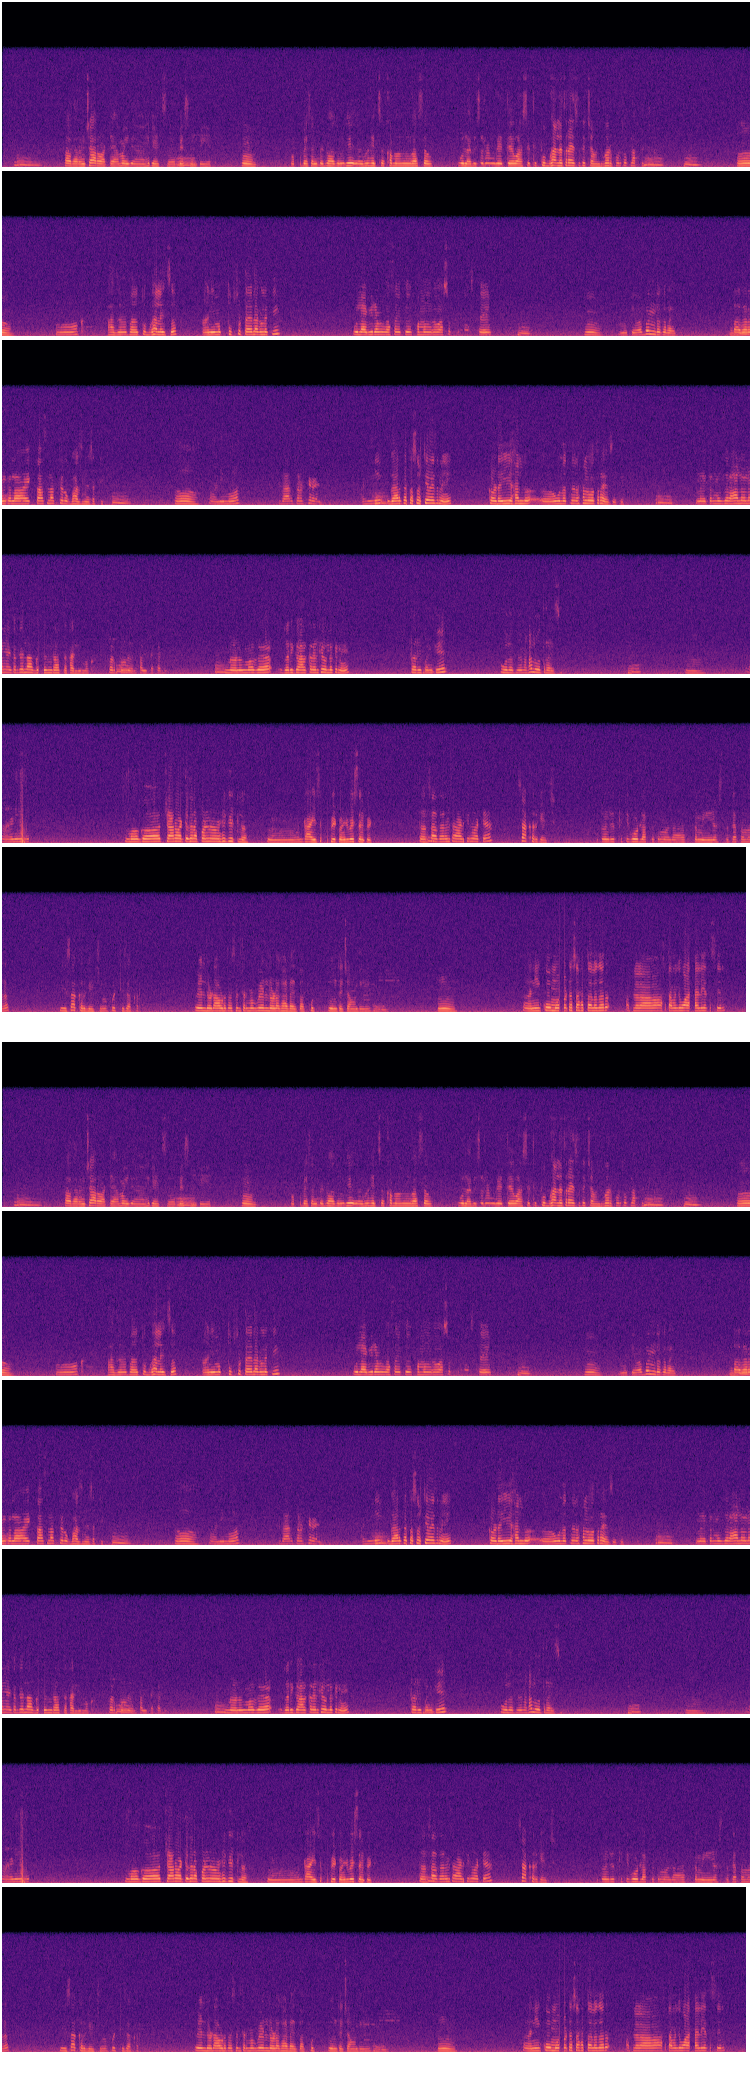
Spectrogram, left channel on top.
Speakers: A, on the right (about 60°); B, on the left (about 85°).
A: हो..
B: साधारण चार वाट्या मैदा हे घ्यायचं
A: हम्म
B: बेसनपीठ हम्म.. बेसनपीठ
A: हम्म
B: भाजून घ्यायचं खमंग अस गुलाबीचा रंग येतय वास येतय तूप घाल राहायचं त्याच्यामध्ये भरपर तूप लागतय
A: हम्म हम्म
B: हा मग भाज तूप घालायचं आणि मग तूप सुटायला लागलं की गुलाबी रंग असा येतोय खमंग वास सुटलेला असतोय
A: हम्म
B: हम्म मग तेव्हा बंद करायचं साधारण
A: बर
B: त्याला एक तास लागतोय बघ भाजण्यासाठी
A: हम्म
B: हा आणि मग गारकत ठेवायचं आणि
A: हा.
B: गार तर तसच ठेवायचं नाही कडई हलव उल्हतन्यानं हलवत राहायचं ते
A: हम्म
B: नायतर मग जर हलवलं नाय तर ते लागत राहत खाली मग करपून
A: हम्म
B: जाईल खालच्या खाली.
A: हम्म.
B: म्हणून मग जरी गार करायला ठेवलं की नाय तरी
A: हम्म
B: पण ते उलतण्यान हालवत राहायचं.
A: हम्म
B: हम्म आणि मग चार वाट्या जर आपण हे घेतलं अ डाळीच पीठ म्हणजे बेसन पीठ
A: हम्म.
B: तर साधारण साडे तीन वाट्या साखर घ्यायची म्हणजे किती गोड लागत तुम्हाला कमी असत त्या प्रमाणात ती साखर घ्यायची म पिट्टी साखर वेलदोडा
A: हम्म
B: आवडत असेल तर मग वेलदोडा घालायचा कुठून त्याच्यामध्ये
A: हम्म.
B: हूं आणि कोमट असं हाताला जर आपल्याला हातामध्ये वाळायला येत असेल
